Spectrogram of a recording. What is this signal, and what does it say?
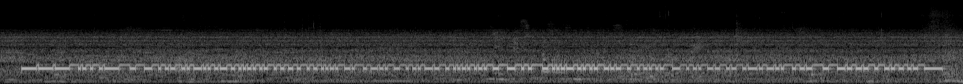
RTTY (45.45 baud, 170 Hz shift), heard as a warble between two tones, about 830 Hz centre, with radio static, room echo and the noise of a crowd indoors. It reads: TO ABSURD I RZECZ BARDZO TRUDNA DO ZAAKCEPTOWANIA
